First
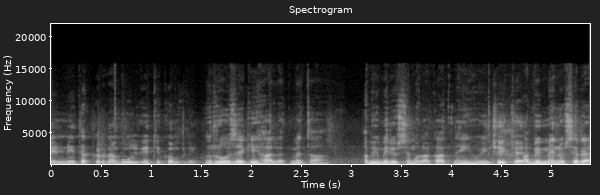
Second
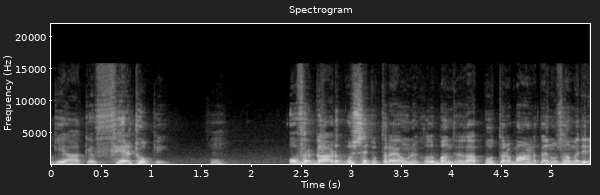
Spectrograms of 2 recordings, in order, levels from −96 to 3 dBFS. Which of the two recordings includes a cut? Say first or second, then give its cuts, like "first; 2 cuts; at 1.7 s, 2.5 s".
first; 1 cut; at 1.4 s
